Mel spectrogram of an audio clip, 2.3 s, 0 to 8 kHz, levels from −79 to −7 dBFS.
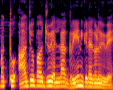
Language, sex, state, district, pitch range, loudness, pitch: Kannada, male, Karnataka, Mysore, 125-155 Hz, -13 LUFS, 145 Hz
